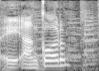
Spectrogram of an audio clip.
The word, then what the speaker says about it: Anchor: también lo pueden escuchar por Ancor que se, eh, Néstor me enseñó que se dice Ancor, pero se escribe Anchor.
